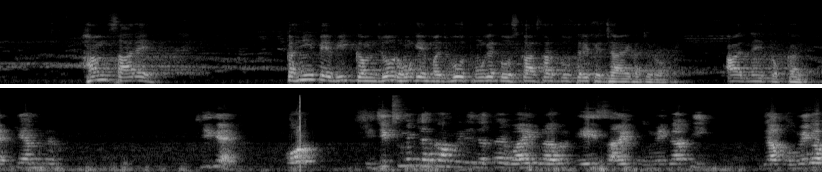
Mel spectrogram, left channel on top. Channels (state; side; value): different; both; correlation 0.01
